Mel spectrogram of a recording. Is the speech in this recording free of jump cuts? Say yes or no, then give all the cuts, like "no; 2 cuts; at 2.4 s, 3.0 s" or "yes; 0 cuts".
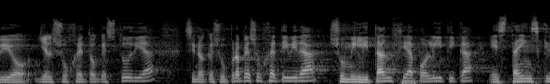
yes; 0 cuts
